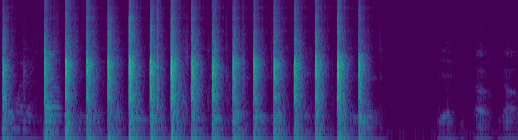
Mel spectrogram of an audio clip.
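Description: Hands clapping in a steady rhythm, about four claps a second, for roughly four seconds starting about half a second in.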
